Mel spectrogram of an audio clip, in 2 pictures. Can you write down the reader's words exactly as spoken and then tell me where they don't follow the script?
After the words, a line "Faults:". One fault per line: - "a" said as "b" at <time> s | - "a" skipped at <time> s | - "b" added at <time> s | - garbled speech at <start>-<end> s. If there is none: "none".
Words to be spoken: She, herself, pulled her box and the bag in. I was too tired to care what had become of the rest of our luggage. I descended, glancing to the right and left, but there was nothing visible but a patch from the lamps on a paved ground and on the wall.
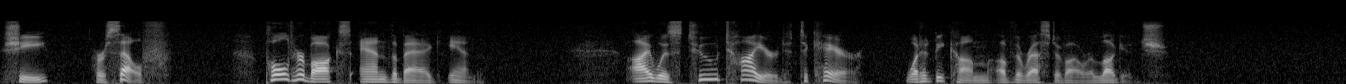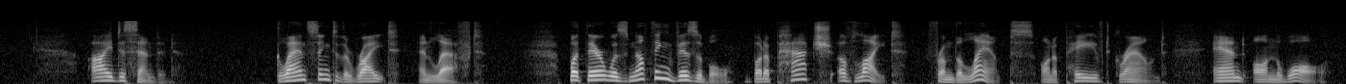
She, herself, pulled her box and the bag in. I was too tired to care what had become of the rest of our luggage. I descended, glancing to the right and left, but there was nothing visible but a patch of light from the lamps on a paved ground and on the wall.
Faults:
- "of light" added at 21.8 s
